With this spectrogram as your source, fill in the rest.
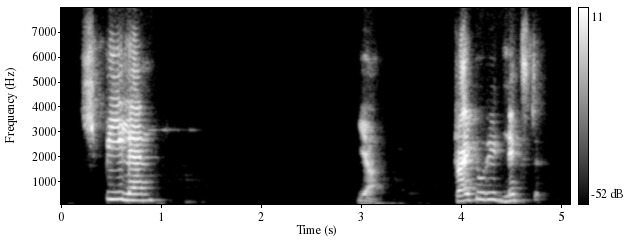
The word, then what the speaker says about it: spielen: Note down, IE. You have to pronounce as E. So try to read it. Try to read it. Spielen, spielen, spielen, to play. To play, it's called to play. Spielen, spielen, right? IE sound like E, E.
